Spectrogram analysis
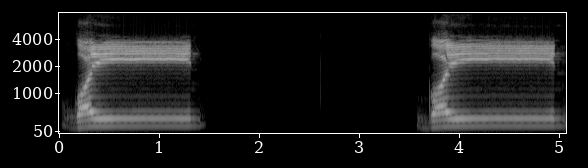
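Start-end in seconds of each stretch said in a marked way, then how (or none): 3.6-5.0 long "গইন" with rounded lips, from the throat; rounded mouth. Shown as a demonstration. Teacher showing starred letter, lips rounded. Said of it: "মুখটা গোল করে বলতে হবে".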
